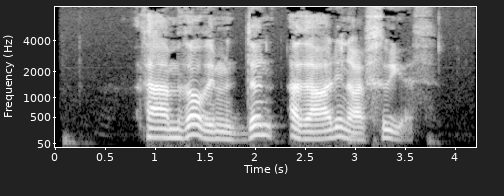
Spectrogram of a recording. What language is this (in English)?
Kabyle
